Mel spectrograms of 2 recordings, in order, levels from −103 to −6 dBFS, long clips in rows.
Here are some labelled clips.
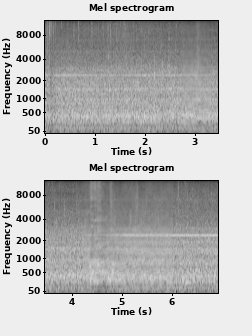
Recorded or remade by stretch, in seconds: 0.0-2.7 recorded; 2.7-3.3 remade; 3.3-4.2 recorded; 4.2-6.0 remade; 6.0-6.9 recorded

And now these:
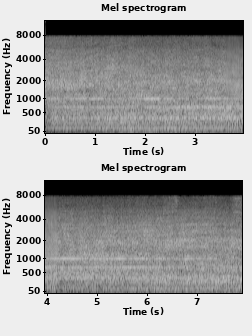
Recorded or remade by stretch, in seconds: 0.0-3.6 recorded; 3.6-4.2 remade; 4.2-7.9 recorded

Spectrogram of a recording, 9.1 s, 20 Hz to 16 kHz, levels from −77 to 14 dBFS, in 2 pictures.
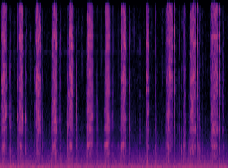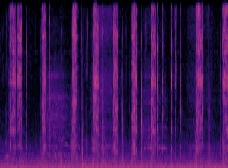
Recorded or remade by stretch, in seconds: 0.0-1.8 recorded; 1.8-2.4 remade; 2.4-9.1 recorded

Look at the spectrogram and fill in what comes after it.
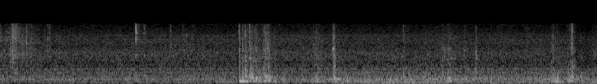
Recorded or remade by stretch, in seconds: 0.0-6.0 recorded

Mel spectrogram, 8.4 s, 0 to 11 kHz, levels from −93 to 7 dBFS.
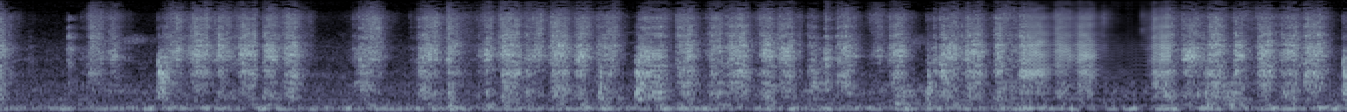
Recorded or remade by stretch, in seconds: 0.0-6.4 recorded; 6.4-7.3 remade; 7.3-8.4 recorded

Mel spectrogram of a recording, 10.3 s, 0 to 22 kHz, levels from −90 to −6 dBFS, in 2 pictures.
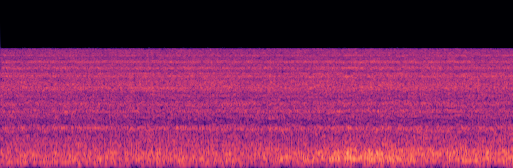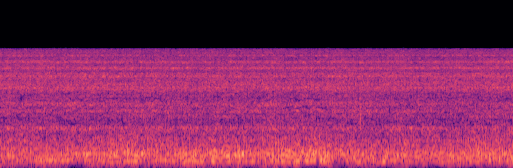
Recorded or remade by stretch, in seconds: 0.0-1.0 recorded; 1.0-10.3 remade

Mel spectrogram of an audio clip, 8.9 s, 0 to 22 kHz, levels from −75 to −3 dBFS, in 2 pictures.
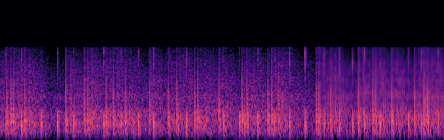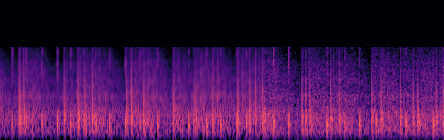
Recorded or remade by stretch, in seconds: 0.0-3.2 recorded; 3.2-7.1 remade; 7.1-8.9 recorded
